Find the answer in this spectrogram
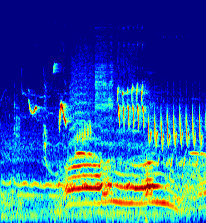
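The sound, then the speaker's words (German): Startled wild birds cry out over the water at a zoo at night, a busy jumble of tweets and sliding, tonal cries that ends in a quick run of sharp repeated chirps. “Aufgescheuchte Wildvögel kreischen gellend über dem Wasser.”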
